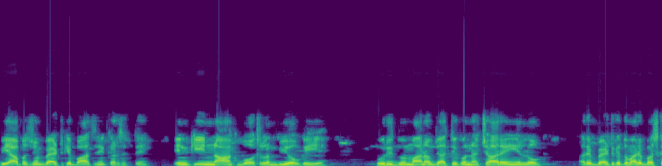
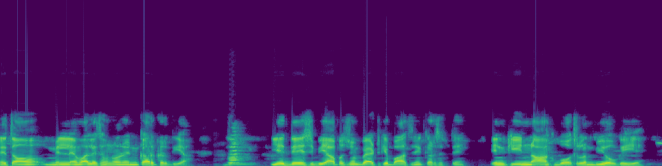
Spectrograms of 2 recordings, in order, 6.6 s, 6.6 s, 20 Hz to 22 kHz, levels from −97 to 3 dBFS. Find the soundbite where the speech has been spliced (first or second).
second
